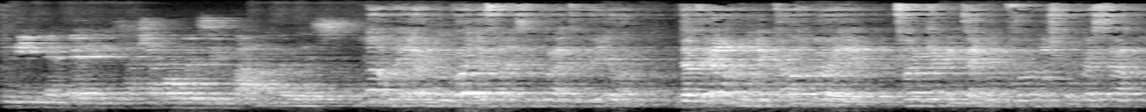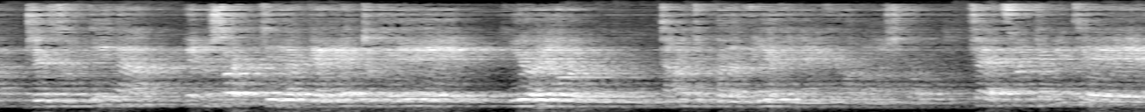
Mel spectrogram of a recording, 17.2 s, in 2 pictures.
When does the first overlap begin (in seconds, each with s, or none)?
none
